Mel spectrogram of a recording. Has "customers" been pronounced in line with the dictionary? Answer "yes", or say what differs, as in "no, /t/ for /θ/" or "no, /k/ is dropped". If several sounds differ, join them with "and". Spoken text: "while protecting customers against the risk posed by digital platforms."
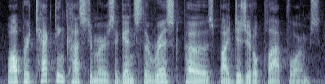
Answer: yes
